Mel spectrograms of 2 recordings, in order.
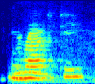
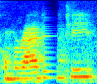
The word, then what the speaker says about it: camaraderie: Comradity. Say that again, please. I'm sorry, my pronunciation is not good. Like camaraderie, like how do you say, Yes.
